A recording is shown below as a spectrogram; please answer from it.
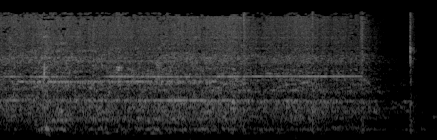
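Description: Hair dryers and heaters running together with a steady rushing whir and a thin high whine, cutting out near the end as they are switched off.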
